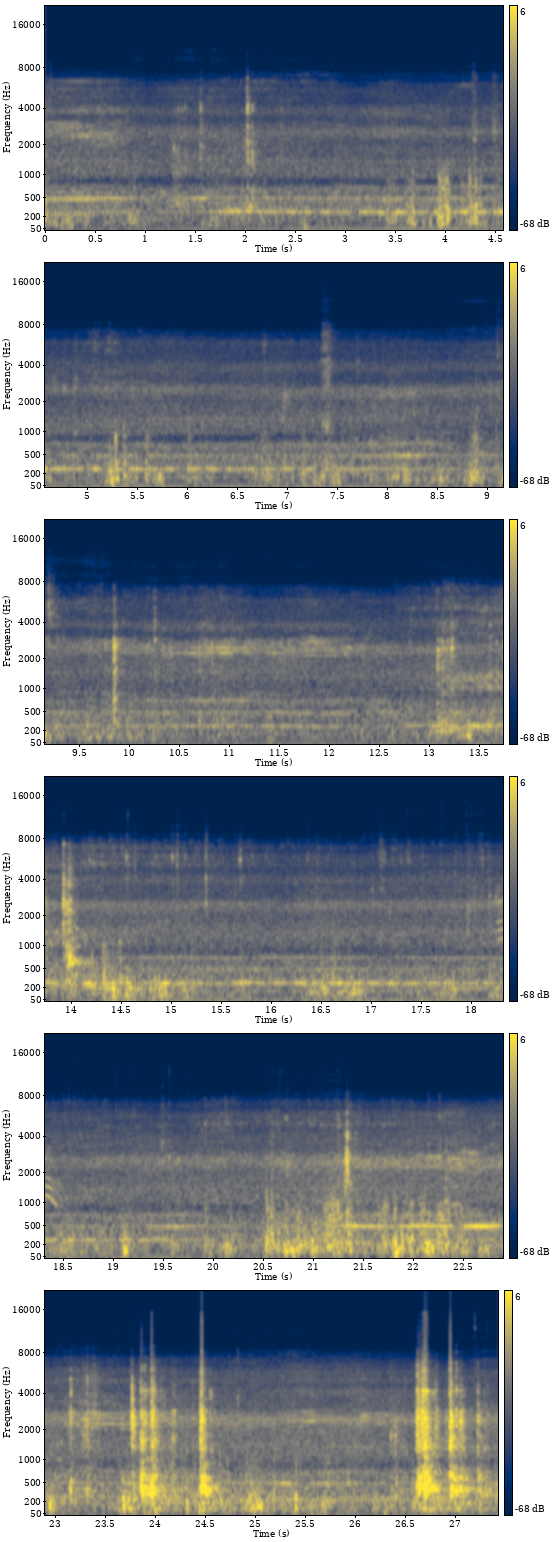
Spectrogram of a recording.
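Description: A diesel excavator engine hums steadily nearby.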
